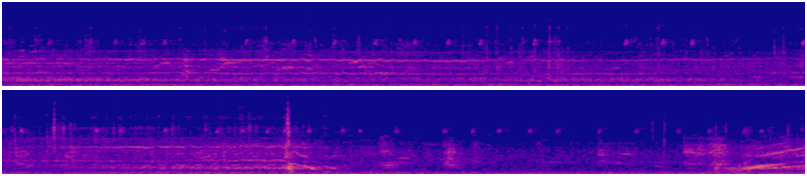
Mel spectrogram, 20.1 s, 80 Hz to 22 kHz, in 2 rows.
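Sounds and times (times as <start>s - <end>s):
electric motor whining: 0.0s - 14.4s, 19.0s - 20.0s.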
